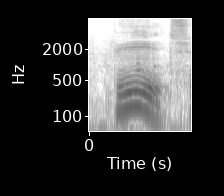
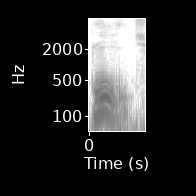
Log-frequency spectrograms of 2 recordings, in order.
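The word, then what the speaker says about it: beach: 여기서 얘는 장모음이에요. 장모음. 비치 알겠죠? 그래서 이제 짧게 발음하면 안 되겠죠? 그래서 비치.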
